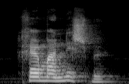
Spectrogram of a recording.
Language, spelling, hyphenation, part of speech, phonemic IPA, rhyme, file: Dutch, germanisme, ger‧ma‧nis‧me, noun, /ˌɣɛrmaːˈnɪsmə/, -ɪsmə, Nl-germanisme.ogg
- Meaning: Germanism (a word or idiom of the German language)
